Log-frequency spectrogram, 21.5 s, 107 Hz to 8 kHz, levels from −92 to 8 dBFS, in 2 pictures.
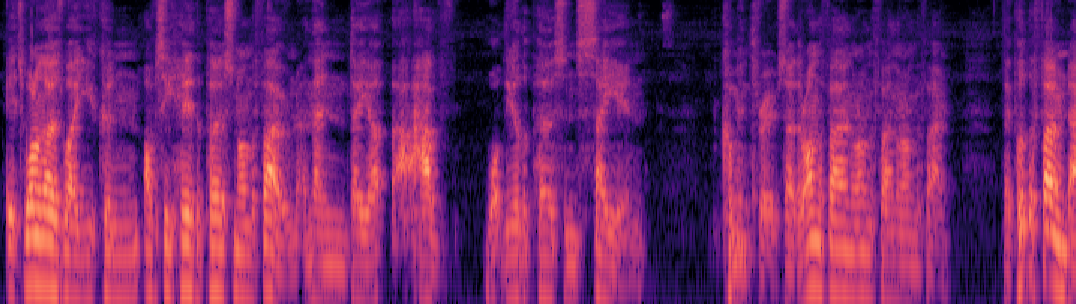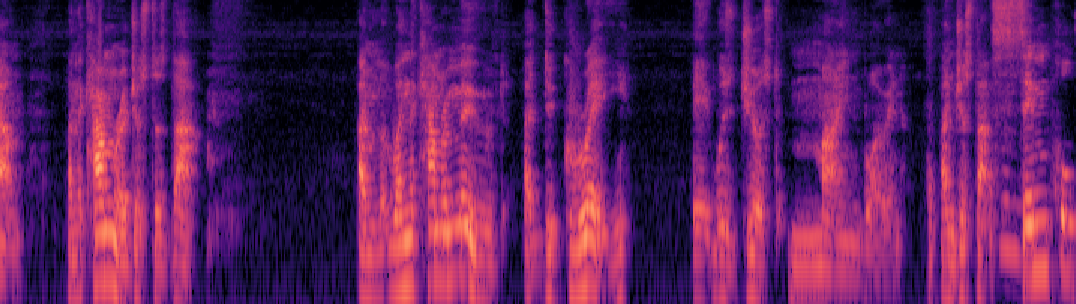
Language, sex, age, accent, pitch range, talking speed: English, male, 30-49, British, 105-140 Hz, 180 wpm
